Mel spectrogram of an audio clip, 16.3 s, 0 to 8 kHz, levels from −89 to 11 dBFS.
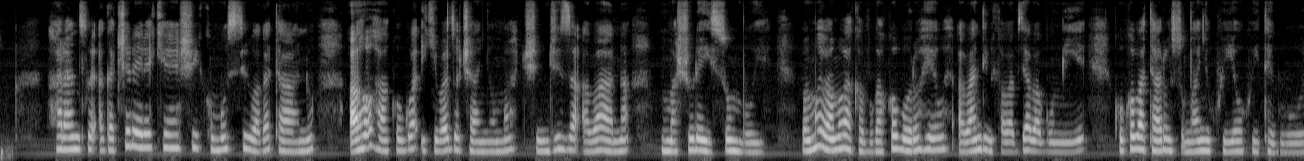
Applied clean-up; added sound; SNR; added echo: none; none; none; none.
